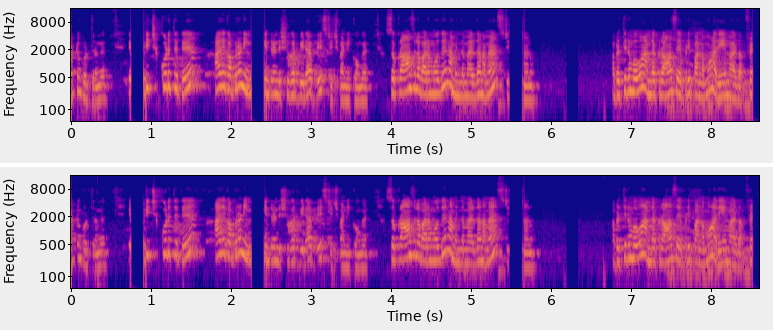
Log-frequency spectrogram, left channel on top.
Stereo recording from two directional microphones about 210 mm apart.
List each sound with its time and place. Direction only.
0.0 s a woman's voice: 20° left (ahead or behind)
6.7 s a woman's voice: 20° left (ahead or behind)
